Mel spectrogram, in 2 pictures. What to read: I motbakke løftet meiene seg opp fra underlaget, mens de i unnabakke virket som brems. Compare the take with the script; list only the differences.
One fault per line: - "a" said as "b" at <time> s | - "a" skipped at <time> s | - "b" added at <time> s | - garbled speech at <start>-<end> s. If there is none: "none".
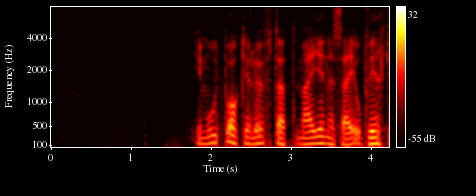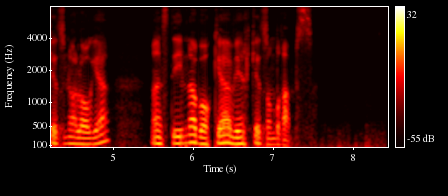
- "fra" said as "virket" at 4.1 s
- "i" skipped at 5.9 s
